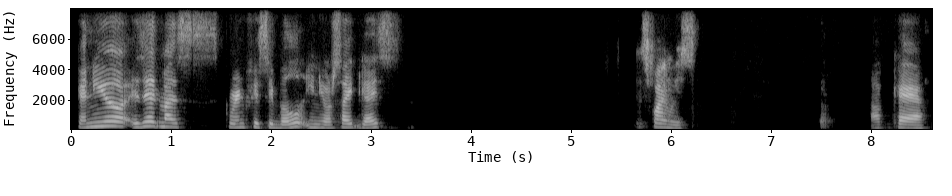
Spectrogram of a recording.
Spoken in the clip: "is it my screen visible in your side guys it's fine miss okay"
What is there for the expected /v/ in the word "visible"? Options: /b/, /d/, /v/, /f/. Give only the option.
/f/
